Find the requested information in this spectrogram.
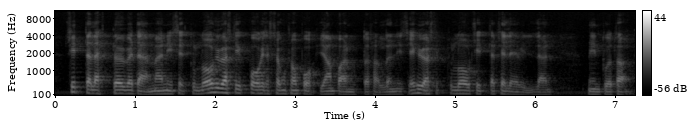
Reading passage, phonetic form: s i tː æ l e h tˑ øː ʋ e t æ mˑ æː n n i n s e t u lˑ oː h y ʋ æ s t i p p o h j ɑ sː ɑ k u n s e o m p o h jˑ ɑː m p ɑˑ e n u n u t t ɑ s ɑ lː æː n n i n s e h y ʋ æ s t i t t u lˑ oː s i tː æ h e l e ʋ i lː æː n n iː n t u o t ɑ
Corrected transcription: s i tː æ l æ h tˑ øː ʋ e t æ mˑ æː n n i n s e t u lˑ oː h y ʋ æ s t i p p o h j ɑ sː ɑ k u n s e o m p o h jˑ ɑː m p ɑˑ e n u n u t t ɑ s ɑ lː eː n n i n s e h y ʋ æ s t i t t u lˑ oː s i tː æ s e l e ʋ i lː æː n n iː n t u o t ɑ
